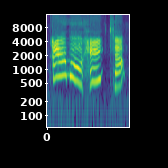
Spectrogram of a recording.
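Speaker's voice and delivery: high squeaky puppet voice; Elmo voice. Pretend. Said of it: "See, I'm losing it".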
